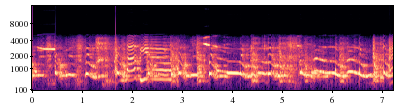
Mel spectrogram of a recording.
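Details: A pet Beagle, with a coonhound and a shepherd mix joining in, howls whenever told "I love you": long, bending, harmonic howls rise and fall continuously and overlap one another, the repeated spoken phrase mixed in.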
